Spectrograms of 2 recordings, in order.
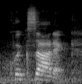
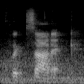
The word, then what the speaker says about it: quixotic: school and we read Don Quixote why are we not pronouncing it Quixote why quixotic Quixote Don Quixote quicksonic who did that who was in charge of that conversion I'm not a fan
